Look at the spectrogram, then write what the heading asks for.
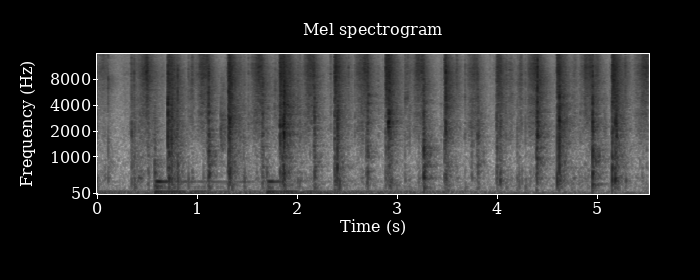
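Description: Tarot cards being shuffled and drawn from a deck: many rapid, crisp papery flicks and taps in an irregular run over a steady low hum, with no talking.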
